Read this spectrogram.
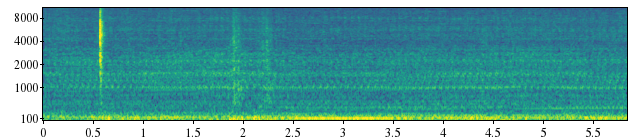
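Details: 2003 Ford Excursion 6.0L Powerstroke diesel, warm, idling with a low, uneven drone that wavers and dips, plus stray clicks. Problem appeared suddenly over two days: rough idle, stumbling or stalling when hot, hard hot restarts, vibration, possibly light surging, and good cold starts. Cause not yet found.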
